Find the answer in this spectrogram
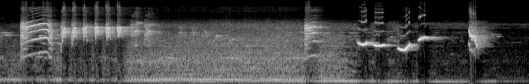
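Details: An Oriental magpie-robin sings as therapy for a bird that has stopped singing. Buzzy chatter at the start fades under a broad rushing noise, then clear swooping whistles return near the end.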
